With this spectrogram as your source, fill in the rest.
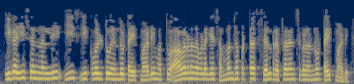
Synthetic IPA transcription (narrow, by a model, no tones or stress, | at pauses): iːɡɐiːse̞lnɐlːiiːsiːkʋɐlʈue̞nd̪uʈɐjpmaːɽimɐt̪ːuʔaːʋɐɾɐɳɐd̪ɐʋɐɭɐɡe̞sɐmbɐnd̪ʱɐpɐʈːɐselɾepʰɐɾensɡɐɭɐnːuʈɐjpmaːɽi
